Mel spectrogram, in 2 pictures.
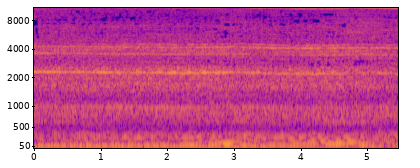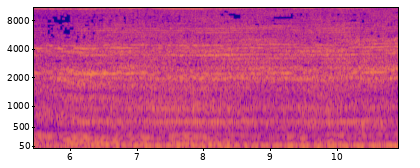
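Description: Electric car polisher running steadily with an even motor whine, its round buffing pad working the paint of a car roof during paint correction.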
